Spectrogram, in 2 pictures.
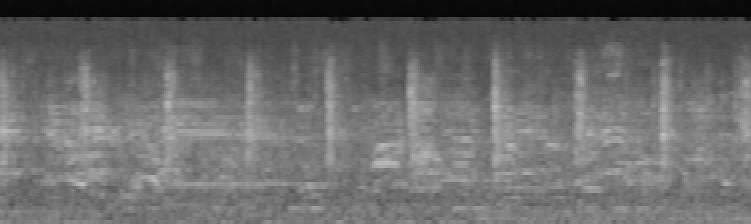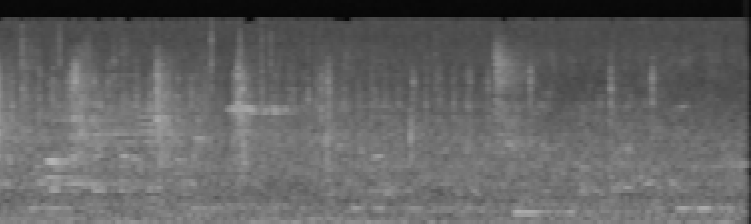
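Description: Young men call out and shout to each other outdoors.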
